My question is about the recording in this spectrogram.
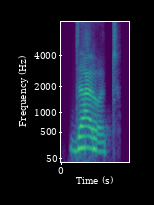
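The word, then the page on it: dévot: Indian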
